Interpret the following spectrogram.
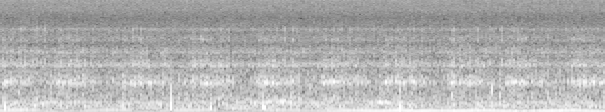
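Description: Near silence: faint steady room tone, with a couple of faint small ticks.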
